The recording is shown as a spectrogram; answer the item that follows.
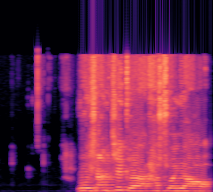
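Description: Speech: a person talking, starting about a second in after a short near-silent pause that holds a couple of faint clicks.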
